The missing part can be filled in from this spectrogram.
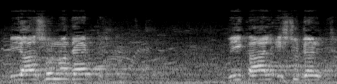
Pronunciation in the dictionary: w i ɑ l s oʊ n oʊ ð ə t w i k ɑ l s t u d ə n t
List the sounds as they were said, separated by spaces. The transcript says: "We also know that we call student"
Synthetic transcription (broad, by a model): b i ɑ s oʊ n oʊ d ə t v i k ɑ l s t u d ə n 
